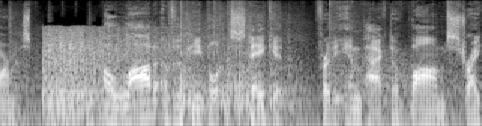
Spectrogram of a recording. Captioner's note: guns firing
